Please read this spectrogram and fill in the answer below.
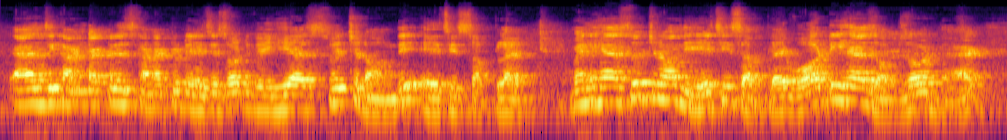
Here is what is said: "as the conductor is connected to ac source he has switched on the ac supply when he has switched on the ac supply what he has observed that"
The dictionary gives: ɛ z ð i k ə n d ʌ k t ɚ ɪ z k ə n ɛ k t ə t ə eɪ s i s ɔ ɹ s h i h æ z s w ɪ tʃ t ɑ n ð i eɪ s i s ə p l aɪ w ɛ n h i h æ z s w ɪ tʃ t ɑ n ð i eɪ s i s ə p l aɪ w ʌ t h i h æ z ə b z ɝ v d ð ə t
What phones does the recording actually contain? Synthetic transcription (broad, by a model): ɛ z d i k ə n d ʌ k t ɚ ɪ z k ə n ɛ k t ə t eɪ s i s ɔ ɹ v h i h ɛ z s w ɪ tʃ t ɑ n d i eɪ s i s ə p l aɪ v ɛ n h i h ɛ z s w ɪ tʃ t ɑ n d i eɪ s i s ə p l aɪ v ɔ t h i h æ z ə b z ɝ b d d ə t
